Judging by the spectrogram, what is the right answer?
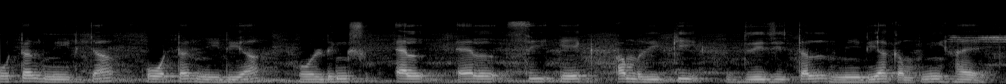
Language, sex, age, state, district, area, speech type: Hindi, male, 45-60, Uttar Pradesh, Ayodhya, rural, read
